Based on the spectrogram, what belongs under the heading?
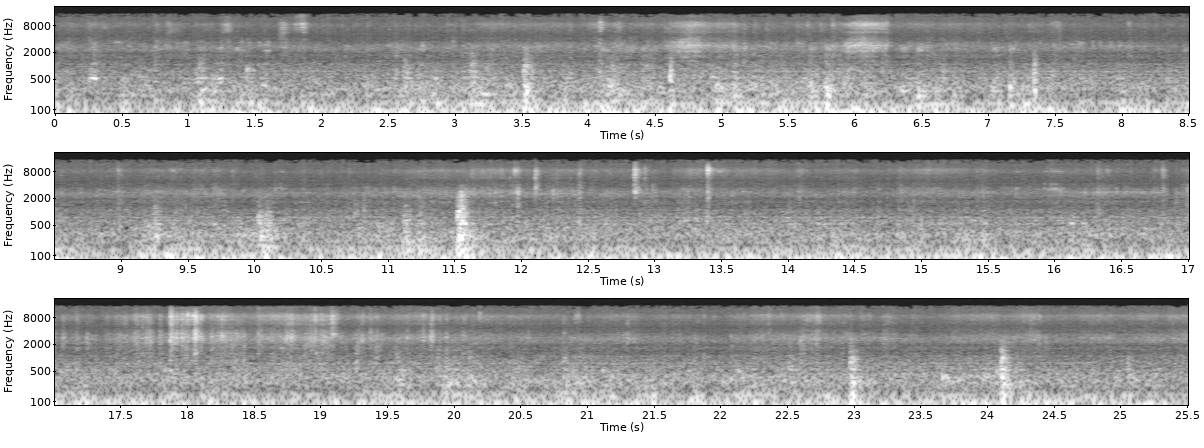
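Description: Passenger train running, heard from inside the carriage: a steady low rumble with a few scattered clicks and knocks.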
